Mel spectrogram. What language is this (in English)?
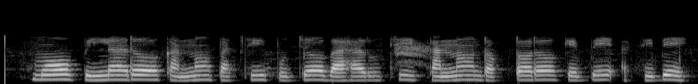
Odia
